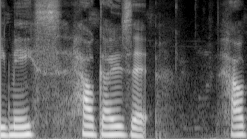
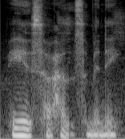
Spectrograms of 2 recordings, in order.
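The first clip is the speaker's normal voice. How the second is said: usual speaking voice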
